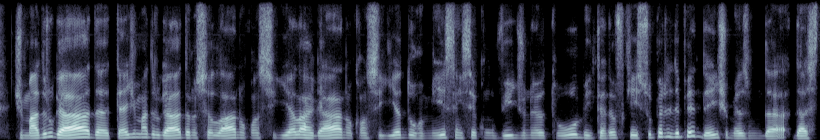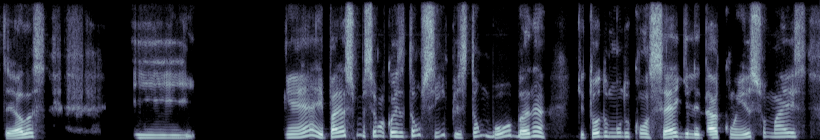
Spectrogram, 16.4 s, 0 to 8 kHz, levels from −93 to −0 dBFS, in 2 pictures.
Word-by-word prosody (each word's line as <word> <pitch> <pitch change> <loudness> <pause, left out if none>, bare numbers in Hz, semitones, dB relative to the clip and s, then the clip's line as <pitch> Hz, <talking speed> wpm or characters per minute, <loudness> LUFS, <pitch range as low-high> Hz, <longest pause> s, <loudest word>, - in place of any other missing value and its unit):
de - - -7
madrugada 155 +1 +7
até 145 +2 -2
de 185 - -7
madrugada 155 -4 +2
no 150 - -12
celular, 145 +1 +1
não 150 - -12
conseguia 145 +1 -5
largar, 155 -1 +3
não 145 -2 -13
conseguia 145 +2 -5
dormir 145 0 -7
sem 155 -2 -5
ser 150 +2 -4
com 145 -1 -21
vídeo 145 +1 -7
no 145 - -15
YouTube 145 +2 -6
entendeu, 140 +1 -6
eu 155 - -5
fiquei 150 - -5
super 210 +7 -4
dependente 200 - -2
mesmo 135 0 -7
da 125 0 -1
das 130 -1 0
telas, 170 +10 +1 0.9
e 150 - -6 0.9
é 215 +11 0
e - - +3
parece 230 +7 +3
ser 250 - +1
uma 255 - -6
coisa 235 -1 0
tão 275 +5 -5
simples, 215 - -2
tão 240 +3 -8
boba, 225 -6 +1
né, 245 -1 0 0.3
que - - -9
todo 215 +8 0
mundo 220 -1 -8
consegue 195 +1 +3
lidar 170 -1 +5
com 170 -2 -8
isso, 205 +6 -1
mas 215 +1 -4
160 Hz, 175 wpm, -23 LUFS, 145-205 Hz, 0.9 s, madrugada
